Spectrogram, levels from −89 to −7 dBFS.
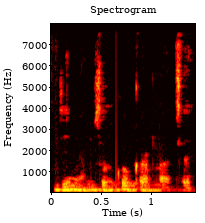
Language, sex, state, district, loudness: Hindi, male, Bihar, Gaya, -34 LUFS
